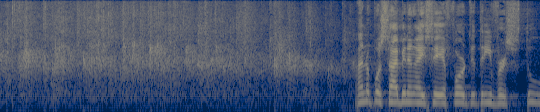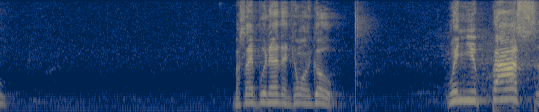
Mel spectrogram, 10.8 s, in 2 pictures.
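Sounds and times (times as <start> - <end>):
church congregation at The Rock City Church clapping: 0.0 - 4.2
speech: 3.6 - 5.6, 7.8 - 8.9, 9.9 - 10.7.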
